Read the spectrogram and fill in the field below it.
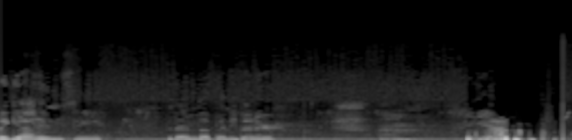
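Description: A young girl talks close to the microphone with animation.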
